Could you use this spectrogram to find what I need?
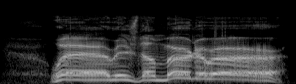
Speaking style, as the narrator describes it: the giant bellowed

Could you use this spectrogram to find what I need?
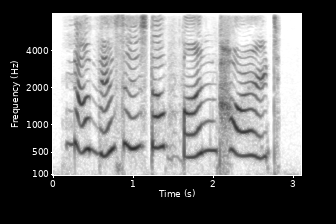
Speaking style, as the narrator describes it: Brianna squealed

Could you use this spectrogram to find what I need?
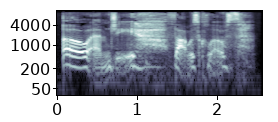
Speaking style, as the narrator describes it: he breathed heavily

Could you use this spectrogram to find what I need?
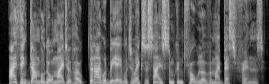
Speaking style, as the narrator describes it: said Lupin

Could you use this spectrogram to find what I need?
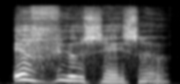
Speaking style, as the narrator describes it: muttered sleepily

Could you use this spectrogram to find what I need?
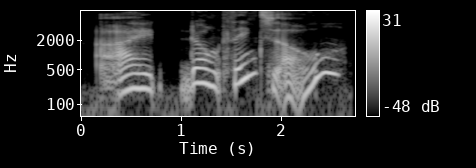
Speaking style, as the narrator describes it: she said in a husky sort of voice

